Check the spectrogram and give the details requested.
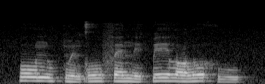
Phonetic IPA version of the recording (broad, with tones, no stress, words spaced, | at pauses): oː˦nu˧kʷɛ̃˨ ɡoː˧fɛ˧ne˨ k͡peː˦lɔ˧lo˦ hu˨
